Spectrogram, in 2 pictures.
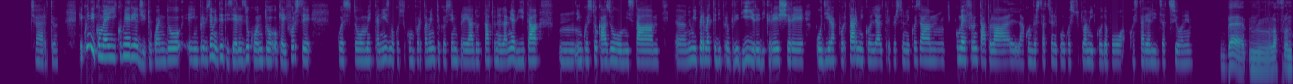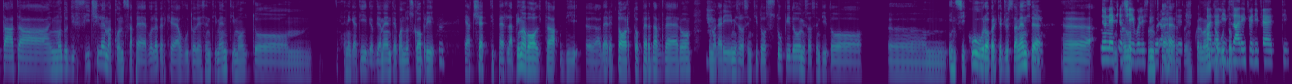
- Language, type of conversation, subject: Italian, podcast, In che modo il “disimparare” ha cambiato il tuo lavoro o la tua vita?
- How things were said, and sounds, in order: chuckle; laughing while speaking: "certo"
